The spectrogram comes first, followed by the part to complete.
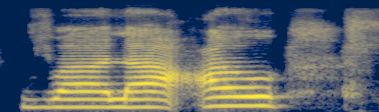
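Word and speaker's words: وَلَأَوْضَعُوا: So in this word, we had the alif zaida, excessive alif after lam. Okay, and as you can see, we did not pronounce it. Okay, we are only prolonging the lam for 1 second because of the fatha stroke. The alif is silent.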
